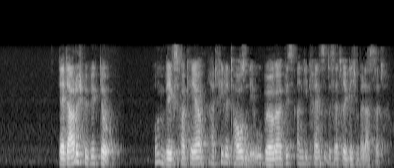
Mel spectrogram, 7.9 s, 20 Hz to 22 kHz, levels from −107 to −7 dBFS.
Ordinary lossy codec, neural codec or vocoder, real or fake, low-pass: AAC, 32 kbps; codec, 16 kHz, 16 kbps, FunCodec, trained on Chinese and English, 50 frames a second; fake; 7.2 kHz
